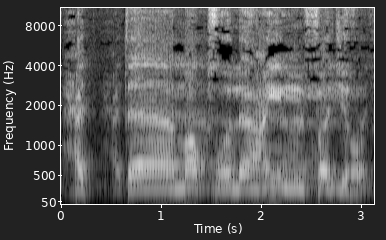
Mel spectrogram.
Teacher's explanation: طا کو پر کر کے پڑھیں گے، طا کو پر بھی کریں گے یعنی موٹا اور طا کے اندر قلقلہ بھی ہوگا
